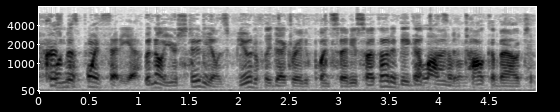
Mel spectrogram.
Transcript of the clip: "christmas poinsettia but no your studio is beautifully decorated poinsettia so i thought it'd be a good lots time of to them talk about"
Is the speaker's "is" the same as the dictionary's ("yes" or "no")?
yes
